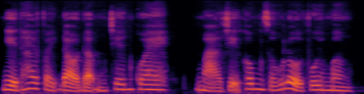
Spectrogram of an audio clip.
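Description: Soft-toned, husky woman narrating a story. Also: lowish voice, moderate pace. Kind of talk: scripted audio story narration.

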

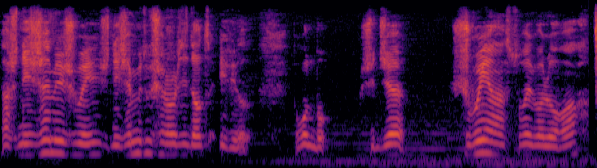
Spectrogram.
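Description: A man giving casual let's-play commentary, chatty and jumpy, reacting out loud and swearing often. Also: a little high, fairly even intonation, brisk. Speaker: gaming video host. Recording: dull lo-fi sound with faint noise.

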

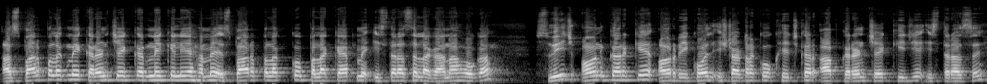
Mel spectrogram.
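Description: Male repair host, high voice, plain step-by-step tutorial talk. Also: steady tone, normal speed. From India. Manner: plain instructive talk, addresses viewers directly.

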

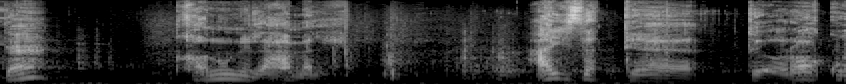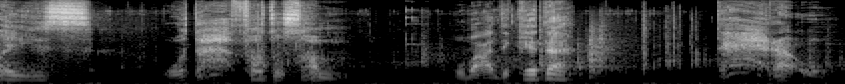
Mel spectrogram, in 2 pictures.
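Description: A man with an Egyptian Arabic accent, playing a scheming, boastful boss who swings from loud to hushed. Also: medium pitch, expressive, moderate pace, pauses often, background noise, close to an everyday voice.

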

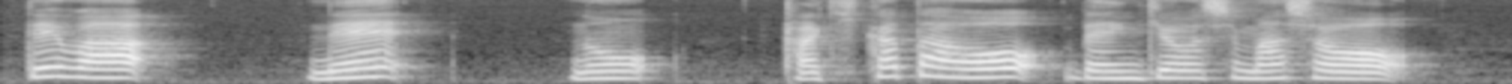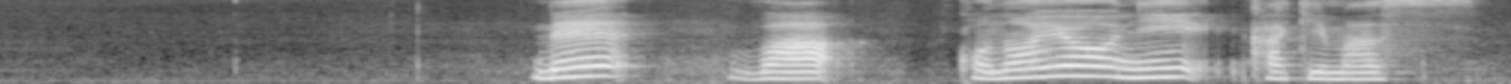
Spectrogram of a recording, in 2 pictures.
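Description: A woman teaching a scripted beginner language lesson, drilling single syllables with slow, careful enunciation. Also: high voice, fairly bright tone.

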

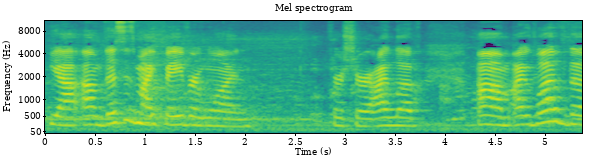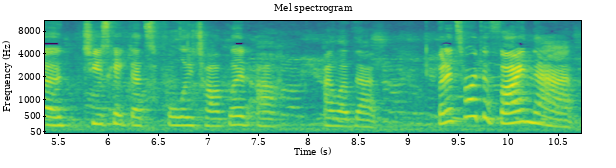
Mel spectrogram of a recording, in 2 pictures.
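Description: A young woman with a high voice chats casually while chewing, her words muffled by a full mouth. She talks to her viewers in an easy, chatty way. Crowd chatter murmurs behind her. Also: unhurried. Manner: chatty, addresses viewers as y'all. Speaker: food vlogger. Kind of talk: casual taste-test chat.

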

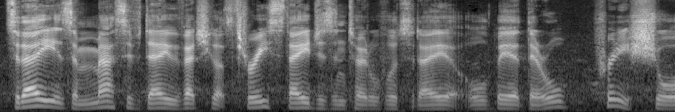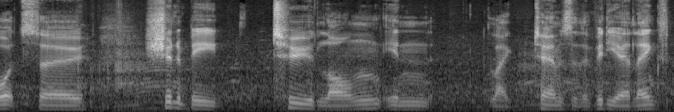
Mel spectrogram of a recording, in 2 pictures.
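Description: A young man from England with a husky, nasal voice from a cold chats his way through a rally game. His pitch sits in the middle, and faint game sound hums beneath him. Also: slight background noise. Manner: chatty, bursts into loud exclamations. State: has a cold. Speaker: gaming video host. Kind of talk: casual gameplay commentary.

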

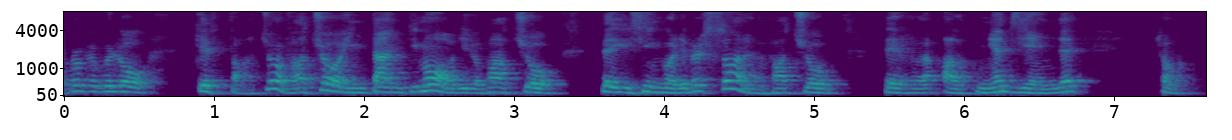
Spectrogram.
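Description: A man in his fifties from Naples, a public speaking trainer giving a chatty webinar talk with personal stories, often checking in with a quick "ok?". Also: fairly high pitch, roomy sound. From Naples, Italy. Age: 50s. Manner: lively, conversational, checks in with "ok?" and tosses in blunt asides. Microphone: video call.

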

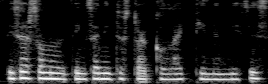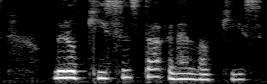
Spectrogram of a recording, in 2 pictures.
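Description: A woman quietly gushing as she unboxes craft supplies in a late-night video, keeping her voice hushed with bursts of excitement. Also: medium pitch, fairly quick, husky. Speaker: craft vlogger. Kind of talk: soft-spoken unboxing chat. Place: home at night.

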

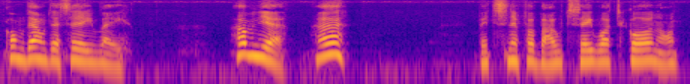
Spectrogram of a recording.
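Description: A man's voice: high voice, measured pace, a little mellow, no room sound. A man talking casually in a home vlog outdoors by a pool, chatting to the camera and calling out to his dogs. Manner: chatty, swears mildly, calls out to dogs. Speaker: vlogger.

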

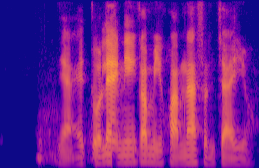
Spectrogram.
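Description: A man's voice: lowish voice, fairly even intonation, brisk, sharp tone, a little hiss or hum. A man teaching online selling in a casual live-stream lesson, chatty and repetitive, full of fillers and polite particles. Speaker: online seller teaching keyword research.

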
